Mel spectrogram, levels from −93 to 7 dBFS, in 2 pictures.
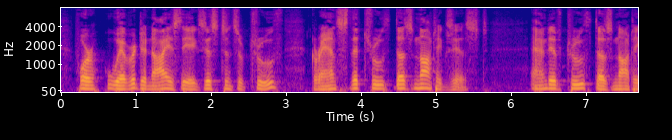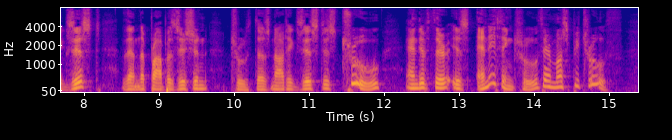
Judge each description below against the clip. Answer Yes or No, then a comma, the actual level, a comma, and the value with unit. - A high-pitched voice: No, low, 130 Hz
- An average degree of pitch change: Yes, average, 4.3 semitones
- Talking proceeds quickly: No, average, 150 wpm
